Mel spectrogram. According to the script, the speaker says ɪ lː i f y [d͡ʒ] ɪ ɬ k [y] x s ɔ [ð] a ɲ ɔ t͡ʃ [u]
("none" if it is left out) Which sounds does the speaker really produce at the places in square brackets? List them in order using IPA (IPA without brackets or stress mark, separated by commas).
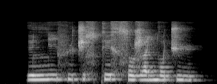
t͡ʃ, e, ʐ, y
